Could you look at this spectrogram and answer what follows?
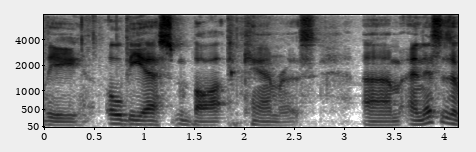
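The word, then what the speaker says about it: OBSBOT: Again, it's by OBS BOT, which I guess is pronounced OBS bot.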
